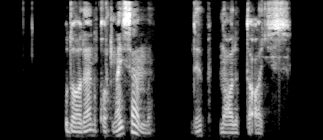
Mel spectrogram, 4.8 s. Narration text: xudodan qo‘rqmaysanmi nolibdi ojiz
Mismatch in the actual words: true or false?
true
